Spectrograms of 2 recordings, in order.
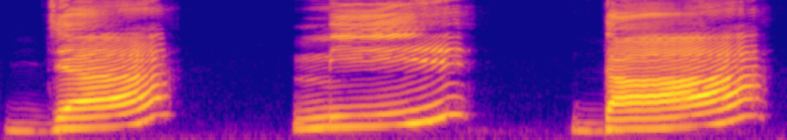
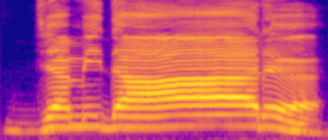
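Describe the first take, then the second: First: Each syllable stretched very slowly; slow sounding-out for a child; drawn-out syllables. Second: जमींदार said whole, louder and slow; blended reading; blended word. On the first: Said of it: "एक एक अक्षर का उच्चारण करके". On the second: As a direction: join it all together. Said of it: "मिला के पढ़ देंगे". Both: Shown as a demonstration.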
